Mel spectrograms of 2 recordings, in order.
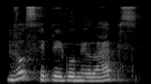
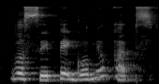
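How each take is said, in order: First: "Você pegou meu lápis" lifting at the end; question. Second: "Você pegou meu lápis" peaking on "meu", then falling; statement. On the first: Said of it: "eu sei que é uma pergunta". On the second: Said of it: "tô afirmando". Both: Shown as a demonstration.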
